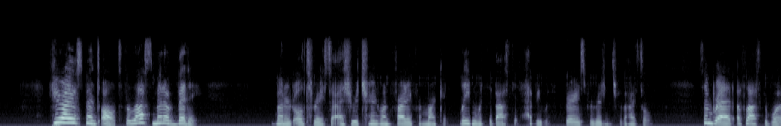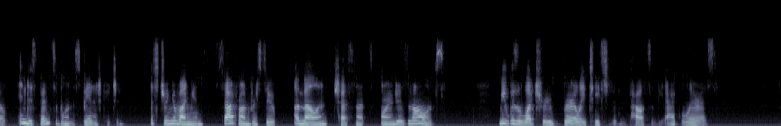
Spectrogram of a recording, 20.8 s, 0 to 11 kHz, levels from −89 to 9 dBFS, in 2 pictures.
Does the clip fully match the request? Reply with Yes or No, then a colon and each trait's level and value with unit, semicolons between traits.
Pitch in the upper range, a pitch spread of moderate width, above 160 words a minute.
Yes: high, 220 Hz; average, 3.2 semitones; average, 190 wpm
